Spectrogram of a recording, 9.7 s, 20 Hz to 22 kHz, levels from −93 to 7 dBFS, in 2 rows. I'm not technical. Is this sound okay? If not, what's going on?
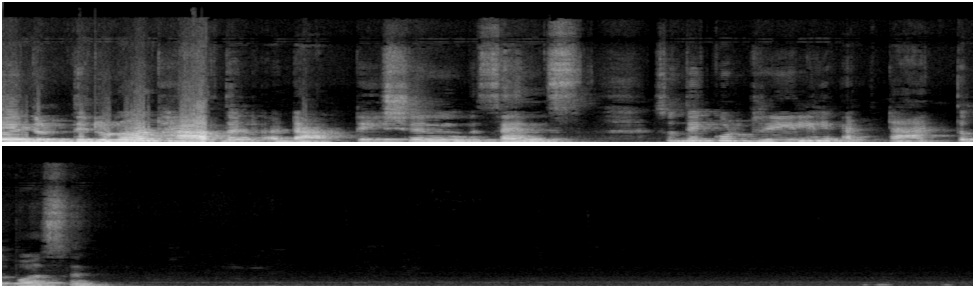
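No. For the first second, up to 1.02 s, the speech sounds harsh and crackly, with a rough edge on the loudest parts, and there is a shorter crackle at 1.5 s. This is microphone overload, likely from the microphone's input volume being set too high, so the loudest moments get their tops sliced off.

At 1.02 s and again at 3.06 s, just before "so they could really", the voice and the background both drop suddenly to a quieter level. This is the microphone volume being stepped down, likely by the call software turning the input down in one jump after hearing it was too loud.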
